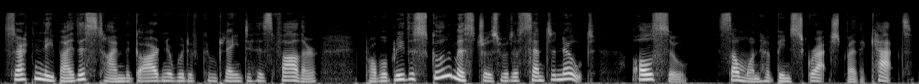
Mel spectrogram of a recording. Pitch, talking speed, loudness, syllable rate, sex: 180 Hz, 175 wpm, -19 LUFS, 5.4 syllables/s, female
